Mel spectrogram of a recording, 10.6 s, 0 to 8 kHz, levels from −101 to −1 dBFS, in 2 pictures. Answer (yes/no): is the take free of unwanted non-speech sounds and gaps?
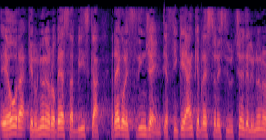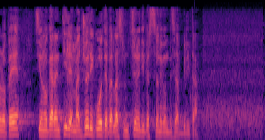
yes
